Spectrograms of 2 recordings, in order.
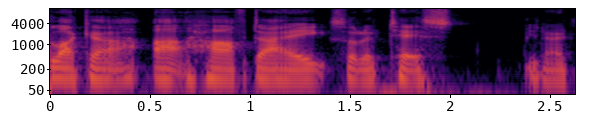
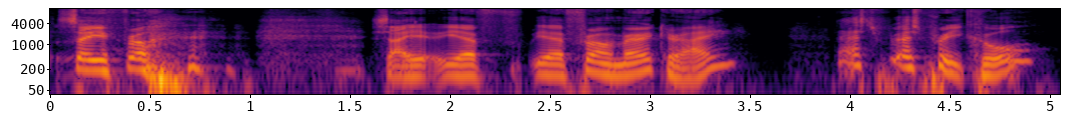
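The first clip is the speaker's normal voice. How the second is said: high, loud Bogan farmer voice; broad Australian accent; 5 semitones higher, 6 dB louder than usual. Acted. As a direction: ham up a broad Aussie farmer. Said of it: "your Bogan farmer accent".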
